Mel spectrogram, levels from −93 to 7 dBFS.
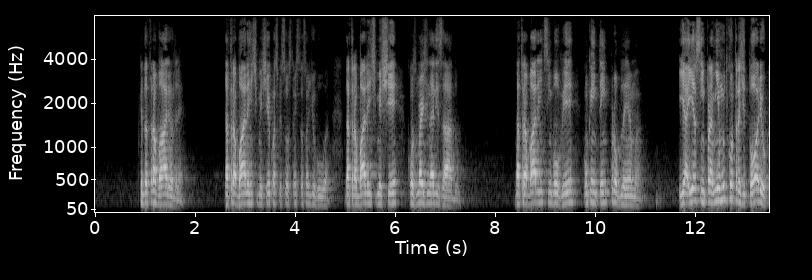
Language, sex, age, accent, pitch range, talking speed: Portuguese, male, 40-59, Brazilian, 150-190 Hz, 195 wpm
